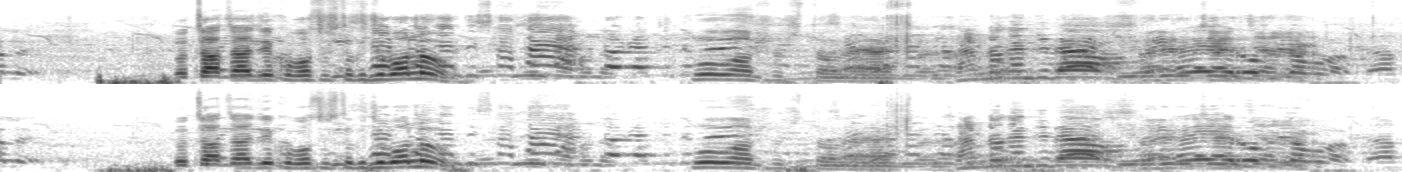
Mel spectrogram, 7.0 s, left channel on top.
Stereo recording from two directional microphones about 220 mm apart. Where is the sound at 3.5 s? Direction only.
15° right (ahead or behind).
